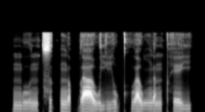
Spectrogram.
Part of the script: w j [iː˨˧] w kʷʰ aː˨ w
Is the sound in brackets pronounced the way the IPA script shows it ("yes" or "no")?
no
